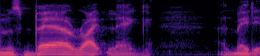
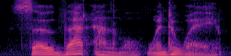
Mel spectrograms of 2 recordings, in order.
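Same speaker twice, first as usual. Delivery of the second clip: plain reading voice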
